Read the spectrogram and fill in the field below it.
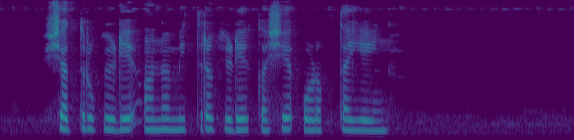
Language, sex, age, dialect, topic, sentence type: Marathi, female, 18-24, Varhadi, agriculture, question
